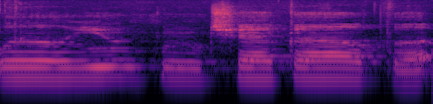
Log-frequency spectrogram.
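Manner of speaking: put-on slow drawling voice. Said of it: "as Gerard did the impression, he was like".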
